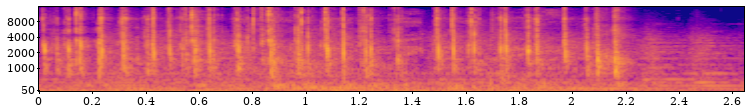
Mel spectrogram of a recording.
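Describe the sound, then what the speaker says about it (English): Rapid keystrokes clatter on a computer keyboard, a quick irregular run of sharp close clicks that stops abruptly near the end, with no talking over it. "Those are some nice typing sounds right there, bud."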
